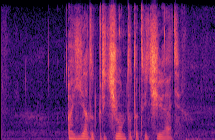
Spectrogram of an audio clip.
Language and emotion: Russian, angry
